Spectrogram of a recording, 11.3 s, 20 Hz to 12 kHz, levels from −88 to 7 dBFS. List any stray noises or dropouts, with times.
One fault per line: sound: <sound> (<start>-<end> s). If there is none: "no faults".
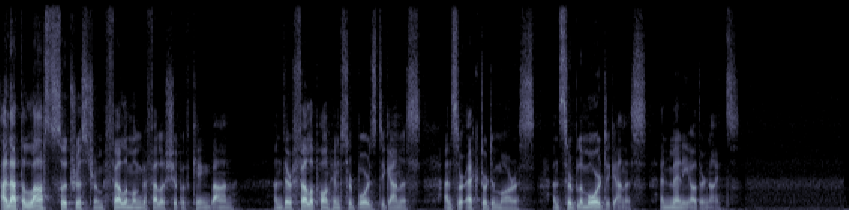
no faults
